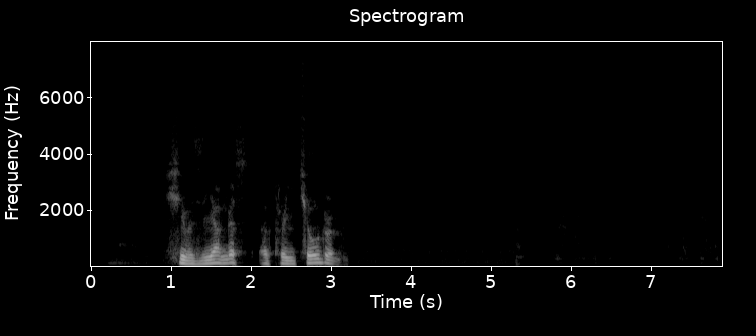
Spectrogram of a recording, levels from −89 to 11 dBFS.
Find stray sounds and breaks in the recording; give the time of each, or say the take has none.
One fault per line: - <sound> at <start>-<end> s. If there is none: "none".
none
